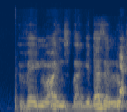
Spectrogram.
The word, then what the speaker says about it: Vanwynsberghe: to practice your name tell us how to pronounce okay van winesberg vayne Winesburg it doesn't look like that but anyway it's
